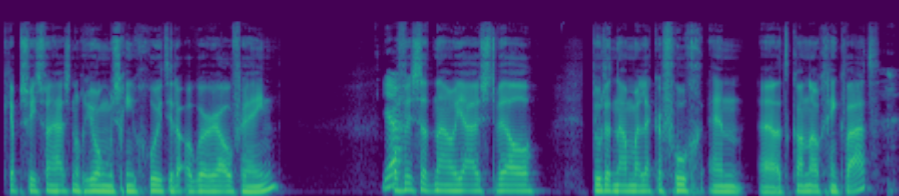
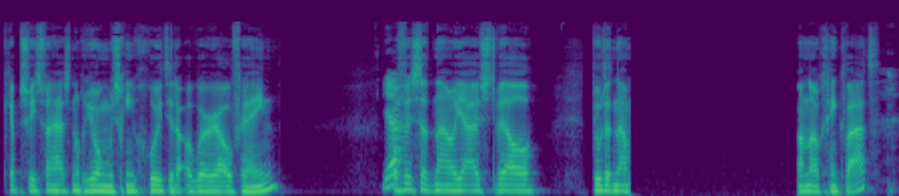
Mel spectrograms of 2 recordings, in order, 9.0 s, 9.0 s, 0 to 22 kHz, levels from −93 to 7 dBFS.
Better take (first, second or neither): first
